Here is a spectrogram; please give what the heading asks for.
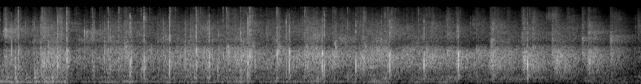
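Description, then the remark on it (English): An audience at a debate applauds the debaters steadily, dense overlapping claps sustained at an even level for several seconds before tapering slightly at the end. “Audience, please join me in another round of applause for our debaters.”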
